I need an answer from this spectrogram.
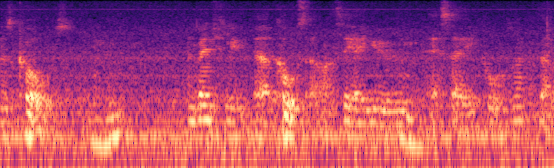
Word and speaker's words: causa: I would pronounce it aitia. Yeah. Which was translated into Latin as cause, and eventually causa, C-A-U-S-A, causa, is that right?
